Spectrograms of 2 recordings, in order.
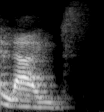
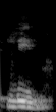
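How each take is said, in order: First: "lives" with an "eye" vowel and voiced v; noun plural pronunciation. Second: "live" with a short i, no "eye" sound; verb pronunciation. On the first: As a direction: demonstrate "lives" rhyming with "hives". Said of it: "se pronuncia lives". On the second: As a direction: demonstrate "live" rhyming with "give". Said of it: "cuando es un verbo". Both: Shown as a demonstration.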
